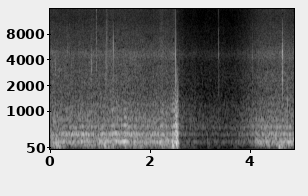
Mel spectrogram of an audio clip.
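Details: A dense, droning hum of many giant honey bees (Apis dorsata) during a wild honey hunt, cut by a sharp knock, then building again.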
